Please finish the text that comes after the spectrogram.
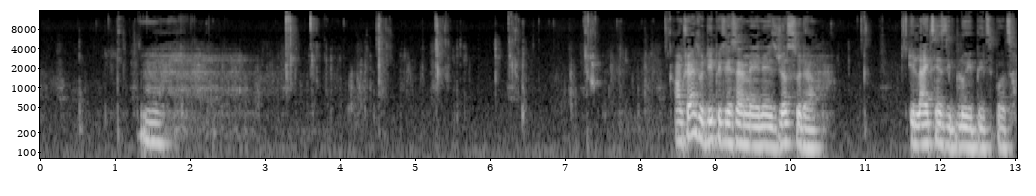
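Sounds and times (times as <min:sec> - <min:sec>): person chewing and slurping: 0:00.5 - 0:08.5.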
